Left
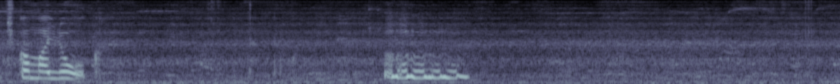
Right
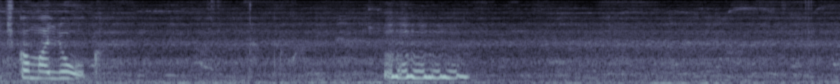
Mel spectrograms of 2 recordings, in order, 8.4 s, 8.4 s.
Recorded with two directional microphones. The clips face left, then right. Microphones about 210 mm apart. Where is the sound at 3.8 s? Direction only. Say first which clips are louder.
Even; centre (ahead or behind).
